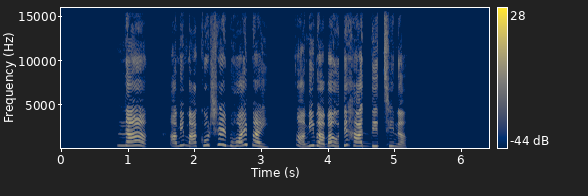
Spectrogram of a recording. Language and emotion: Bengali, fearful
